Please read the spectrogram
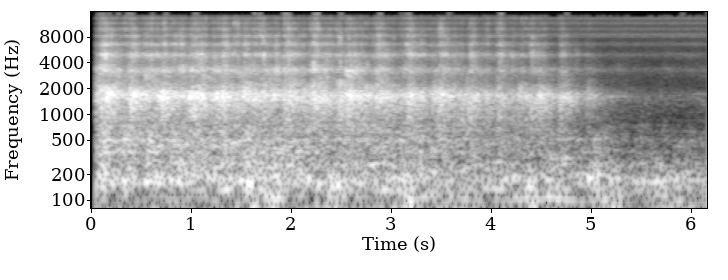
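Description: Audience applauding, a dense patter of many hands clapping that dies down about five seconds in.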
